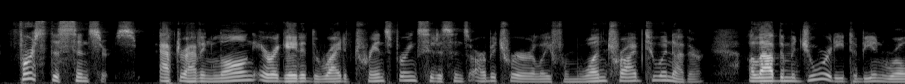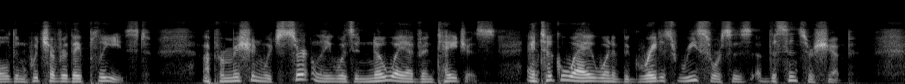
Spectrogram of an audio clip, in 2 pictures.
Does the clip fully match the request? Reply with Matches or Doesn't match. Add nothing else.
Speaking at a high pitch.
Doesn't match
